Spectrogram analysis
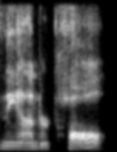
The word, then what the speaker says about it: Neanderthal: Okay, so you may also hear them called the Neanderthals, but that TH in German is kind of a hard T, so the correct way to pronounce it is Neanderthal.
